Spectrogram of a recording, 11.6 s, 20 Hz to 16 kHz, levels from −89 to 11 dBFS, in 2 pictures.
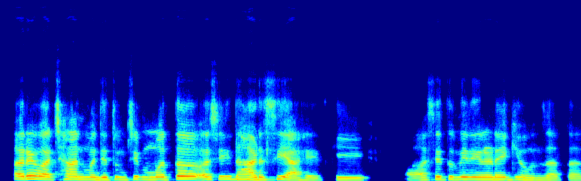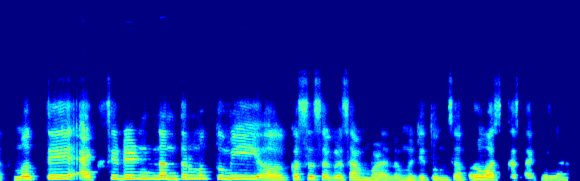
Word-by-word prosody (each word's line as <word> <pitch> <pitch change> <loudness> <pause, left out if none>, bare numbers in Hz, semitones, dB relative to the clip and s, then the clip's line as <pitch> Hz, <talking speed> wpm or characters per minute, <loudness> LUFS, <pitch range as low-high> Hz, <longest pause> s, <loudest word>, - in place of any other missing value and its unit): अरे 235 +3 +8
वाह! 225 -3 +6
छान 220 -1 +2
म्हणजे 190 -2 +2
तुमची 210 +1 -2
मतं 205 +4 +4
अशी 230 +1 -2
धाडसी 210 0 +2
आहेत, 165 0 0
की 175 +1 -4 0.6
असे 185 +5 0
तुम्ही 210 -1 +2
निर्णय 195 -1 +3
घेऊन 185 -3 -4
जातात. 160 -1 -7
मग 225 +4 +1 0.2
ते 270 - +2 0.2
ॲक्सिडेंट 265 +5 -1
नंतर 260 +2 +2
मग 275 0 -3
तुम्ही 255 -2 0
अ, 185 -1 0
कसं 225 +1 0
सगळं 165 -7 -2
सांभाळलं? 165 -2 -6
म्हणजे 165 0 -7
तुमचा 180 +1 -6
प्रवास 195 +1 0
कसा 185 -2 -8
केला? 165 -1 -12
200 Hz, 155 wpm, -23 LUFS, 175-230 Hz, 0.6 s, अरे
